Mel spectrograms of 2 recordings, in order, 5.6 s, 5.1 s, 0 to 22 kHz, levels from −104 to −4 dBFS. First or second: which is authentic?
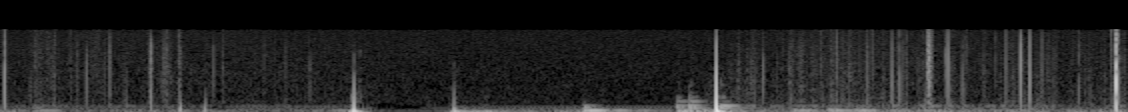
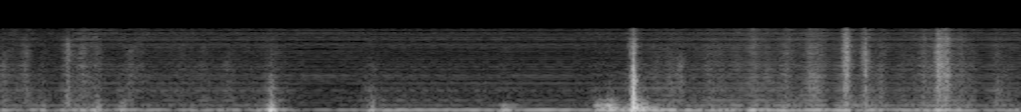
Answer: first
